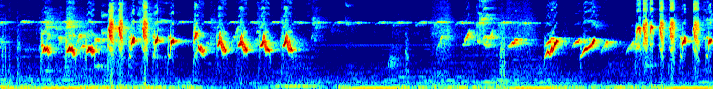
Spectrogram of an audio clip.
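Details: Greater green leafbird singing gacor at night: dense clusters of sharp, squawky chirps and upward-sweeping notes, a faint sustained high tone in the background, a quieter middle stretch, then renewed rapid bursts.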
